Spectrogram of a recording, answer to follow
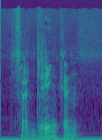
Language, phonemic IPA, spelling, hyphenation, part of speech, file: Dutch, /vərˈdrɪŋ.kə(n)/, verdrinken, ver‧drin‧ken, verb, Nl-verdrinken.ogg
- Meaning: 1. to drown (to (cause to) die of suffocation while submerged) 2. to drown (to submerge completely in liquid) 3. to drown, drown out (to seemingly disappear in a mass)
